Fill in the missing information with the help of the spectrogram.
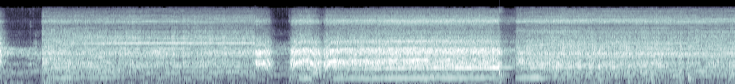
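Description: Small electric screwdriver motor whirring steadily as it undoes the screws holding the scooter's plastic panels, its pitch rising slowly in the middle. The sound breaks off briefly twice.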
